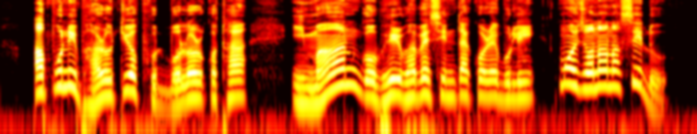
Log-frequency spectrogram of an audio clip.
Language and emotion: Assamese, surprised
